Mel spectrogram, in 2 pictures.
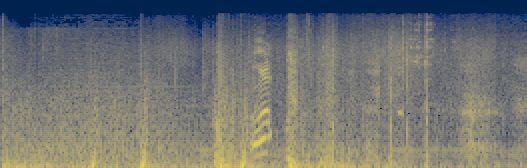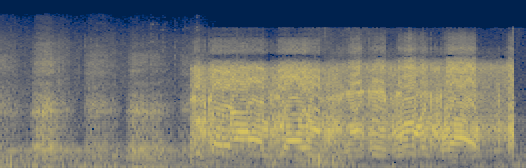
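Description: Wind rumbling on the microphone, then a person's whooping shout with a swooping pitch about two and a half seconds in. Near the end a voice comes over a two-way radio, thin and narrow-band.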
